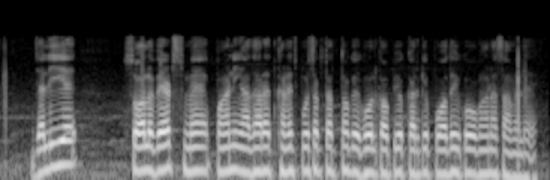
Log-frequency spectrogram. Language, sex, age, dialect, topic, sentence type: Hindi, male, 18-24, Awadhi Bundeli, agriculture, statement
